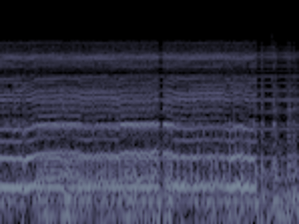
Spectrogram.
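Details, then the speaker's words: Steady electronic buzz with even high tones from a vacuum tube amp near a CAD computer video card; persists when the amp is moved away and with an aluminium shield; later traced to motherboard power/ground plane noise, gone when audio out unplugged. "But yeah, still get that weird sound."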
